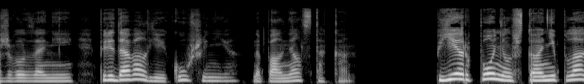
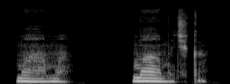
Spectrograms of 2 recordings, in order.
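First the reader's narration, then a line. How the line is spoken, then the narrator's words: Tender repetition. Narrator (Russian): Жан нежно повторял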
